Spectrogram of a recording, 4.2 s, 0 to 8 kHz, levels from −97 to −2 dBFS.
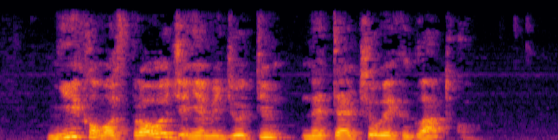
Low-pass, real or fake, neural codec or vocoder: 7.2 kHz; real; none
